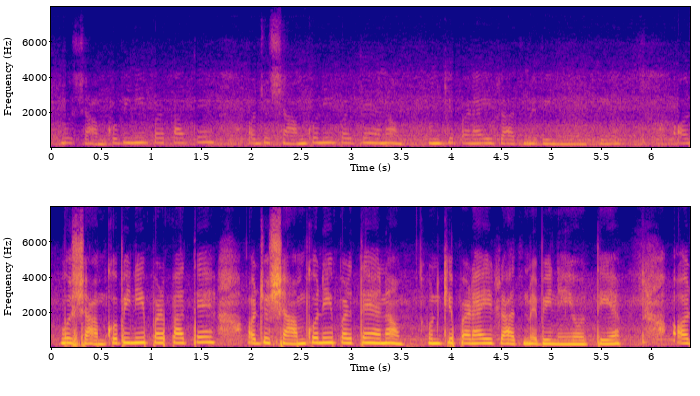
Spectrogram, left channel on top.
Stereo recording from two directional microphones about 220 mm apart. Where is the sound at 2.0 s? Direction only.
50° right (ahead or behind).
